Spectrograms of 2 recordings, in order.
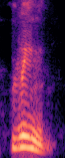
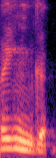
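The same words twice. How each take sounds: First: It ends with a single ng sound. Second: It ends with an n followed by a g. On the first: The speaker calls it right. "It's actually ng" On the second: The speaker calls it wrong. "not n and g combination"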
